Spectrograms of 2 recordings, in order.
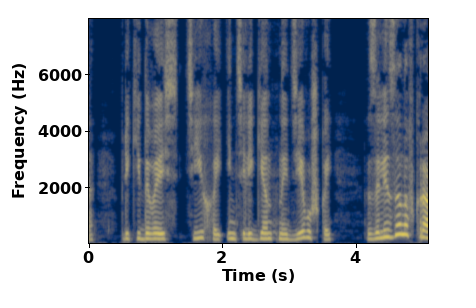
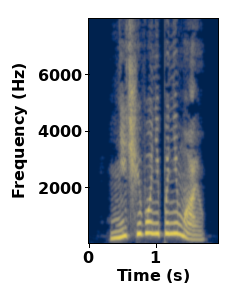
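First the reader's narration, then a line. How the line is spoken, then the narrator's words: Loud yell. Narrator (Russian): заорала я так, что люди в холле начали оглядываться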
